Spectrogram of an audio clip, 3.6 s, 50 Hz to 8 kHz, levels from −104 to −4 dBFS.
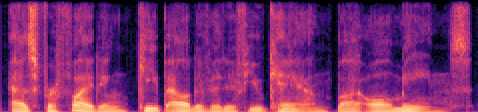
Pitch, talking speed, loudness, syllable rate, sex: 120 Hz, 215 wpm, -17 LUFS, 4.1 syllables/s, male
